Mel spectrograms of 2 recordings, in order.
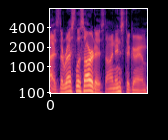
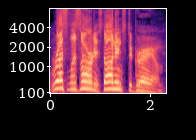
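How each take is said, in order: First: It is said in a flat, low-key way. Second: It is said boldly, with loud energy.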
